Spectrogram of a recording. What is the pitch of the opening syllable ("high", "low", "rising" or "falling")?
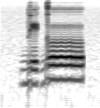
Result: low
